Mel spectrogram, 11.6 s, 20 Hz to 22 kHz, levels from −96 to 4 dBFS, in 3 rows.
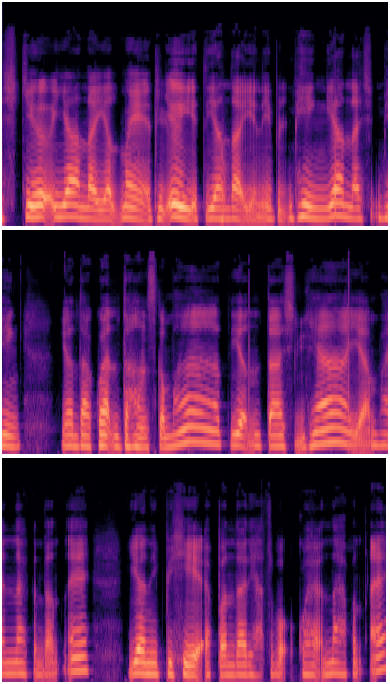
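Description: The speech is muffled throughout, with a gurgling, granular edge, likely from MP2 compression at a rate that fits about 80 kbps. Starved sub-bands drop out, so a spectrogram shows the upper bands missing or flickering in blocky patches, and the remaining content looks coarsely quantised.

From 3.33 s to 10.32 s, periodic USB or driver dropouts produce a regular tick roughly once per second (every 1.0 s). Each one skips a couple of milliseconds of audio without filling the gap. On the waveform these appear as small discontinuities where the signal jumps, and on the spectrogram as thin vertical broadband lines at evenly spaced intervals.

From 7.99 s to 8.24 s, DAB burbling adds a quarter-second of short noise blips. Bit errors at a low rate, around a fifth of a percent, corrupt samples, so a spectrogram shows short blips of noise in single sub-bands.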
